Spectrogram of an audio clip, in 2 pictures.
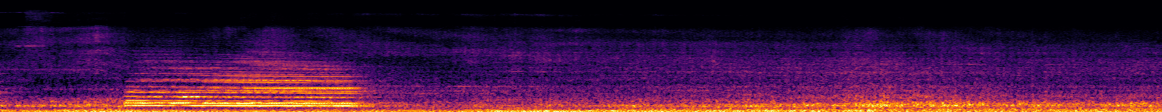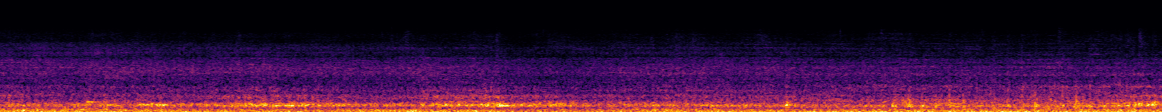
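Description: Freight locomotive's air horn sounding a long blast of about three seconds near the start, after a brief note at the very start. Then the train rolls past with a steady rumble and the clatter of wheels on the rails.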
